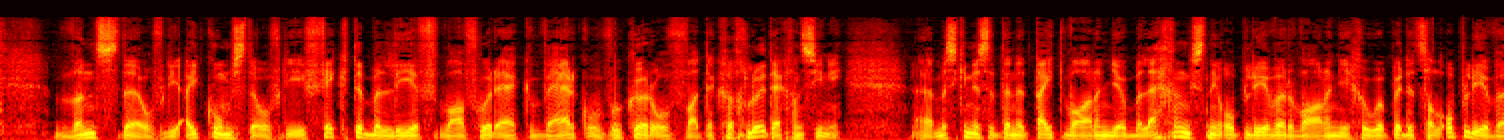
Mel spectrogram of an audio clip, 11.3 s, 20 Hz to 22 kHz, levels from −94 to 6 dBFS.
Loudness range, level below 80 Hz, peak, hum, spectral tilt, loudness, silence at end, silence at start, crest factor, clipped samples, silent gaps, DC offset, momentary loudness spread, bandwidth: 2 LU; -42 dBFS; -6 dBFS; none; -5 dB/octave; -24 LUFS; 0 s; 0 s; 18 dB; under 0.1%; none; under 0.1%; 7 LU; 13 kHz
